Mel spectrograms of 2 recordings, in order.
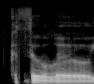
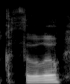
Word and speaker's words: Cthulhu: had wrote down like how you're supposed to pronounce Cthulhu and it's not supposed to sound like that it's supposed to be two syllables I noticed that people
